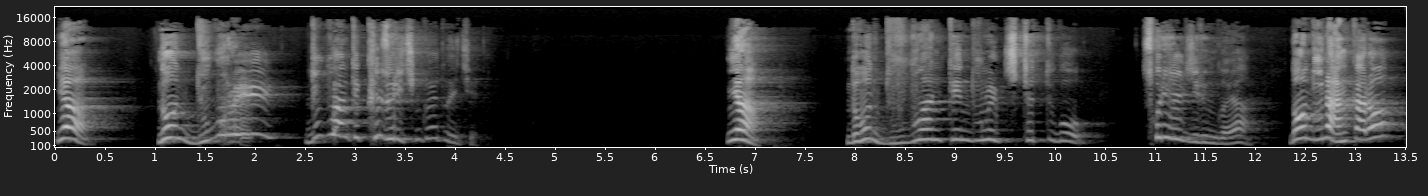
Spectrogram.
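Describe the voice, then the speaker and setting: A man voicing God as a stern figure who scolds a proud king in blunt, street-tough shouts. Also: very high voice, big pitch swings, slow pace, pitched above the performer's own voice, full character voice. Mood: scolding, furious.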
